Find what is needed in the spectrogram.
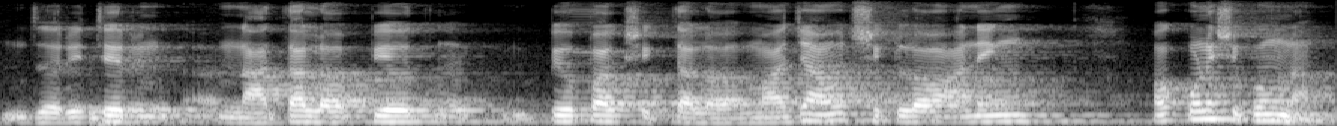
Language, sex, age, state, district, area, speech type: Goan Konkani, male, 45-60, Goa, Bardez, urban, spontaneous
